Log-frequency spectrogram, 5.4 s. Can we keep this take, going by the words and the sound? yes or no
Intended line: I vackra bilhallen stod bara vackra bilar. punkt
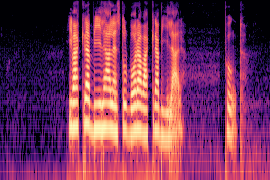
yes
